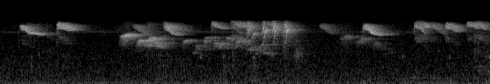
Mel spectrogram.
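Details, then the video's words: Sunbird (kolibri) singing without a break, thin high twittering in quick bursts of sharp chirps and short trills, separated by brief pauses. "Kicau Burung Kolibri Ngocehnya Ngedyan Ra Leren Leren"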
